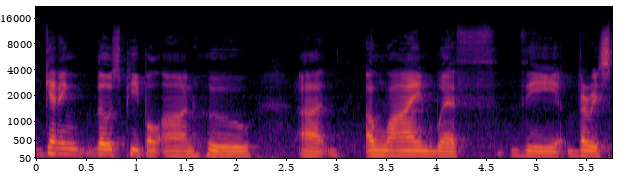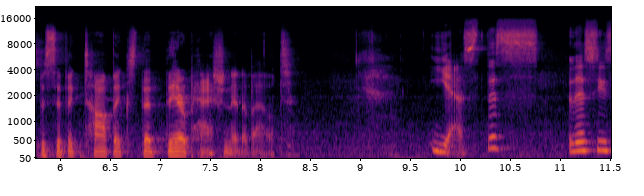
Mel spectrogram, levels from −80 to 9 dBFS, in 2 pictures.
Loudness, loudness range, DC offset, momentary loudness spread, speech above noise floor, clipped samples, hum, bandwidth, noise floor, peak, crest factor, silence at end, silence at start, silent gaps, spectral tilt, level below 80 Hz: -26 LUFS; 6 LU; under 0.1%; 17 LU; 27 dB; under 0.1%; none; 16 kHz; -52 dBFS; -6 dBFS; 20 dB; 0 s; 0 s; none; -4.5 dB/octave; -56 dBFS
